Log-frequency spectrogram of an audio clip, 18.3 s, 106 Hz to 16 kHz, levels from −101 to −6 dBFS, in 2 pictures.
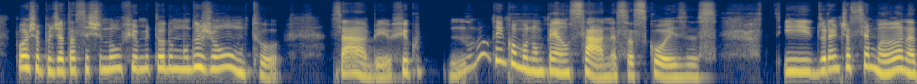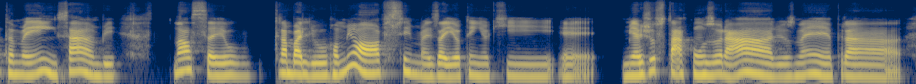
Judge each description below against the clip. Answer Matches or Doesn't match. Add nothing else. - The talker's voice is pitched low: Doesn't match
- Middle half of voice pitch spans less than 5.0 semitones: Doesn't match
